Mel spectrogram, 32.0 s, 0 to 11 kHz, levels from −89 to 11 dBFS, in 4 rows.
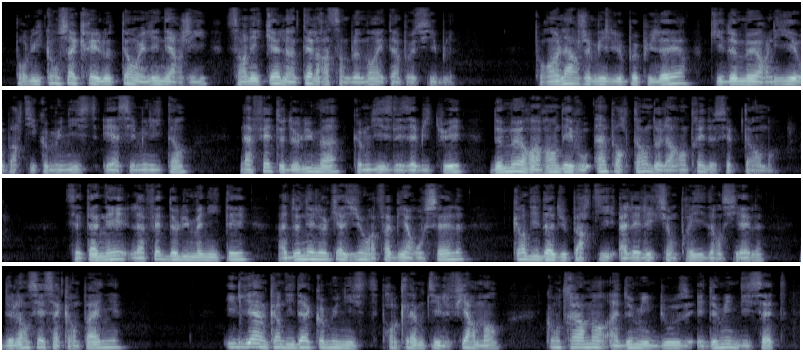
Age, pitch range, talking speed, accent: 50-69, 100-125 Hz, 155 wpm, French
